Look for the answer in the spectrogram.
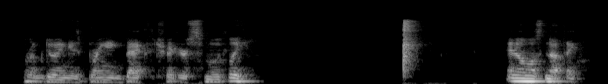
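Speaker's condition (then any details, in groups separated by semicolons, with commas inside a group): No condition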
